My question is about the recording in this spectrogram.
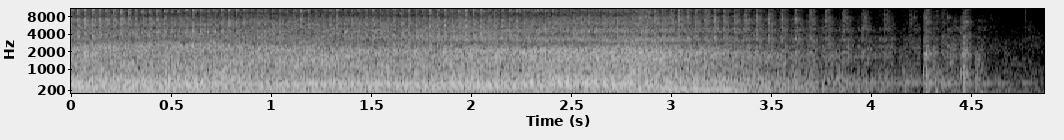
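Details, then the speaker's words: Craftsman 917.388834 push mower, Briggs & Stratton Classic flathead, after carburetor work and priming, possibly wrong OHV-type spark plug: runs good, smooth and even for three seconds, then spins down cleanly when shut off. "Runs good."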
